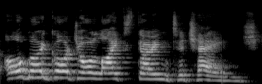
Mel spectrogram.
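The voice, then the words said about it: Imitates another person's voice. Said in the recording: “That's exactly how she sounds. That is a very good impression.”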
